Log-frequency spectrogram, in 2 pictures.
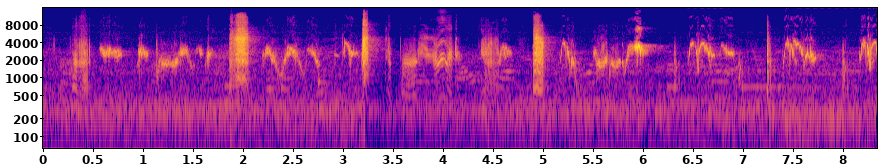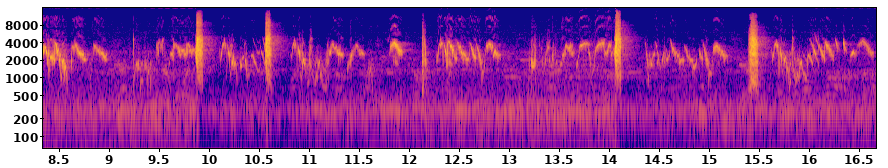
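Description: English budgerigar warbling: a continuous run of rapid chirps and chatter with sharp clicks mixed in, which stops abruptly at the end.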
